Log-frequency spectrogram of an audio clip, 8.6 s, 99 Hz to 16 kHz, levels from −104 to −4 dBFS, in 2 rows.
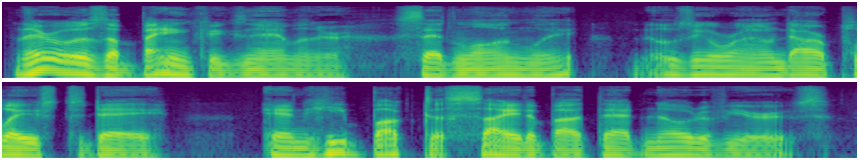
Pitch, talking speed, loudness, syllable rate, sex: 100 Hz, 160 wpm, -21 LUFS, 4.4 syllables/s, male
